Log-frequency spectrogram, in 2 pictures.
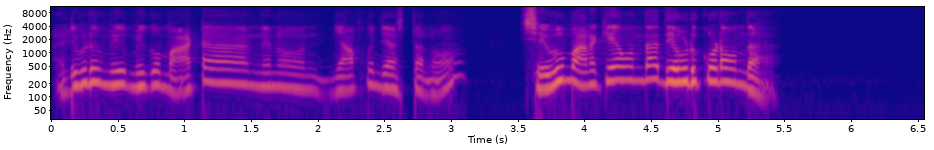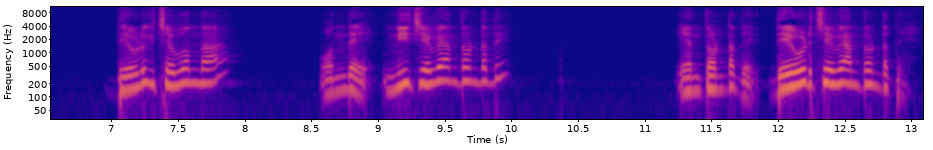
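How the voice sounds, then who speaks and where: A man's voice: sits high, lively intonation, normal speed, long pauses, dark tone, dry recording, highs cut off. A man preaching a sermon in a conversational way, often asking his congregation questions and acting out quoted voices. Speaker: pastor.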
